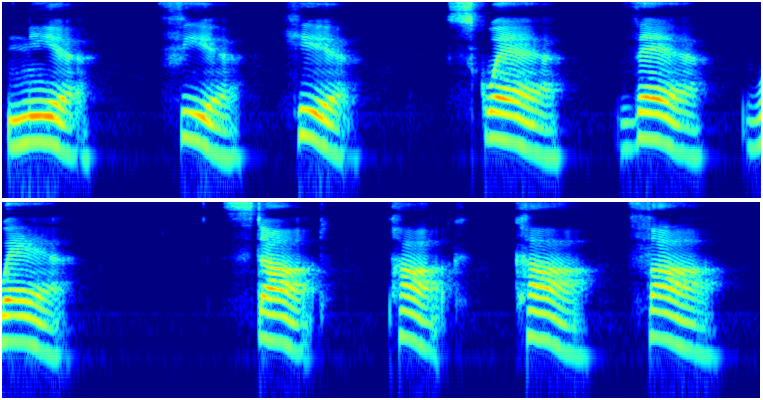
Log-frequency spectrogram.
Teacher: words like near, square, start, force, cure are all going to drop those R's. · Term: dropping R coloring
